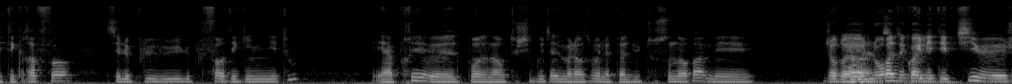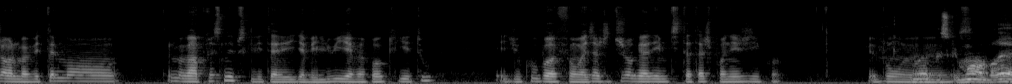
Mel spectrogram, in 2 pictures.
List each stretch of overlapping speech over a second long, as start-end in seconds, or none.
none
